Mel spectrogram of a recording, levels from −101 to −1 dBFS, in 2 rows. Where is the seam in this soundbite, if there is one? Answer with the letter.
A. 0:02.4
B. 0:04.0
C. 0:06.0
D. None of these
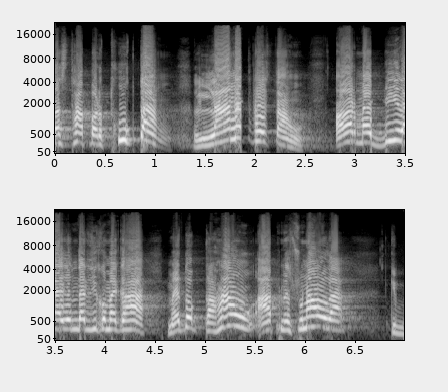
D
